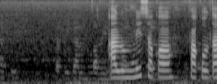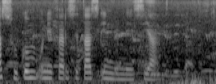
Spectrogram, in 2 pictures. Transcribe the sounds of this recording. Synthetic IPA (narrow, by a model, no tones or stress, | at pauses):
ʔalumnisɔkɔfakult̪ashṳkʊmṵnifɛrsit̪asind̪onesia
